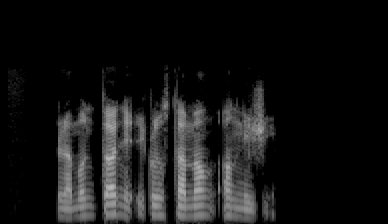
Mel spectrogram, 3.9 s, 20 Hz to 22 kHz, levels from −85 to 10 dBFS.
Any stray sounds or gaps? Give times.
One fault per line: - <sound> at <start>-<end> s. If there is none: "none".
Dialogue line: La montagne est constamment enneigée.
none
